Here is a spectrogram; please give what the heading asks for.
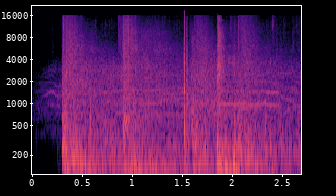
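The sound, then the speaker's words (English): Booming artillery and gunfire as loyal troops open fire on rebels trapped in their barracks. A sudden loud blast opens the sound, then a few more sharp reports crack over a continuous heavy rumble. “The Sultan has already ordered the barracks surrounded by artillery. Now, with the trap sprung, he orders the troops loyal to him to open fire.”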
